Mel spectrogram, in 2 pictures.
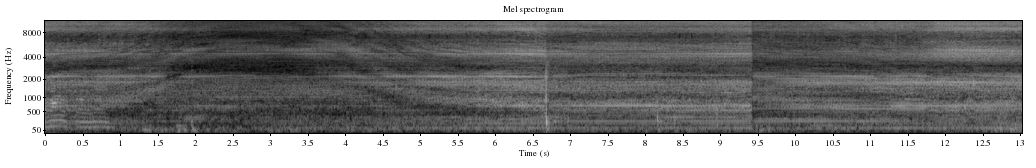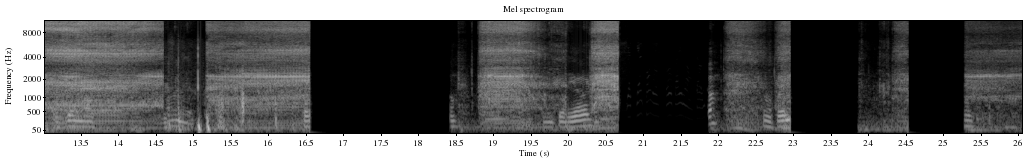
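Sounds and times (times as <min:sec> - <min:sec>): machinery hum and whine: 0:00.0 - 0:14.6.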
